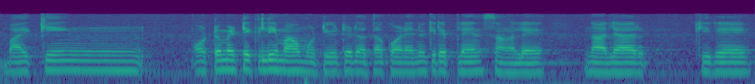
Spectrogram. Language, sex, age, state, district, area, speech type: Goan Konkani, male, 18-30, Goa, Tiswadi, rural, spontaneous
